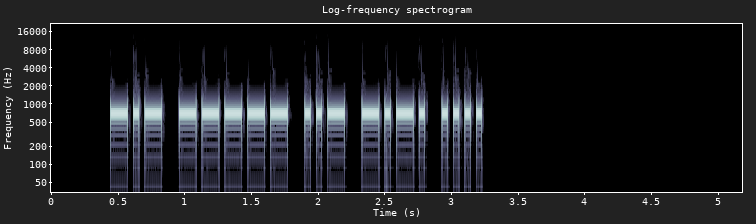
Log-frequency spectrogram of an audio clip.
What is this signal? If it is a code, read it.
Morse code, heard as a keyed tone, about 28 wpm, 700 Hz. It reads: K0UCH
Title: USA Call Signs - 5 Characters - Repeated 3x - 28wpm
